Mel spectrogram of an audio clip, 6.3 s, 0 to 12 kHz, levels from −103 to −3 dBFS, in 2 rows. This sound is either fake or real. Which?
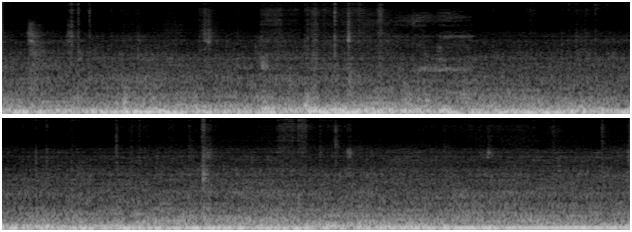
fake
